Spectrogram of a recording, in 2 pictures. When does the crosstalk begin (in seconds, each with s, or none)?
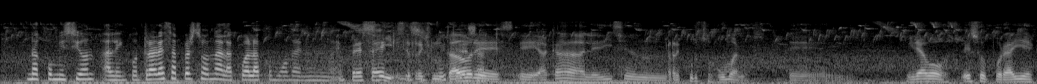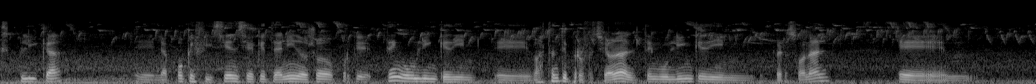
3.6 s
